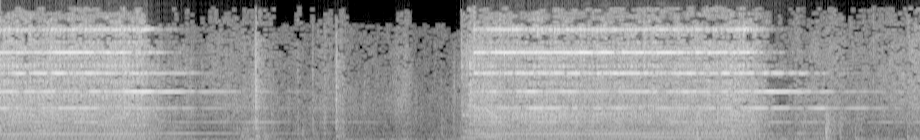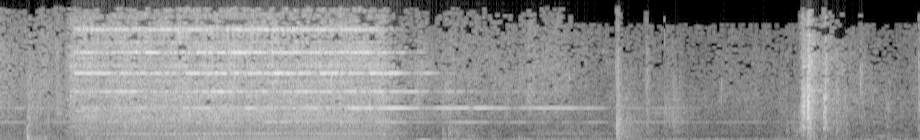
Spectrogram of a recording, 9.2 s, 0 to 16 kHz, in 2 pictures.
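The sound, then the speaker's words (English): An old telephone in a 1939 hotel room rings loudly, its bell sounding in three long, harsh bursts separated by short pauses, with no talking. “That was a loud telephone, too.”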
